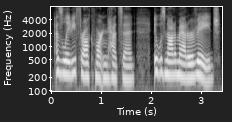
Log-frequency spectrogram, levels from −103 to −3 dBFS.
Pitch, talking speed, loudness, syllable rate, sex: 210 Hz, 210 wpm, -16 LUFS, 5.8 syllables/s, female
